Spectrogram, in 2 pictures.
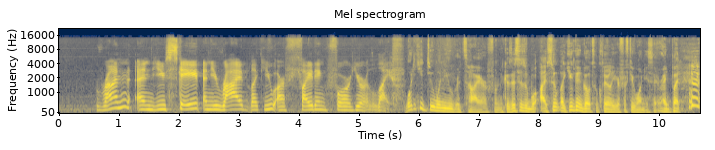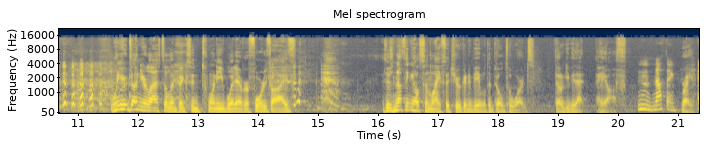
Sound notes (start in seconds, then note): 10.4 laughs; 14.3 chuckles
